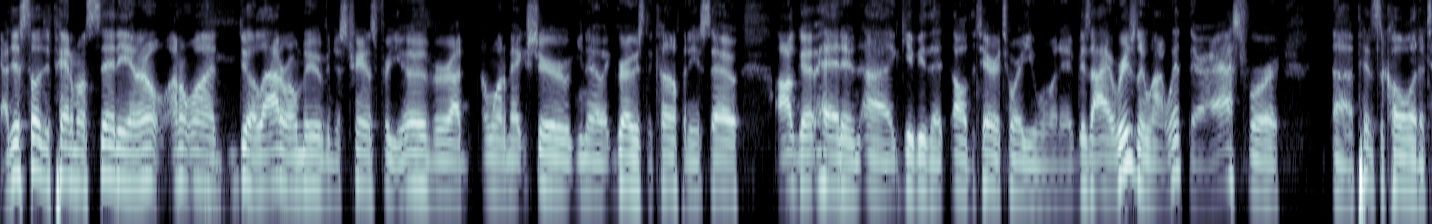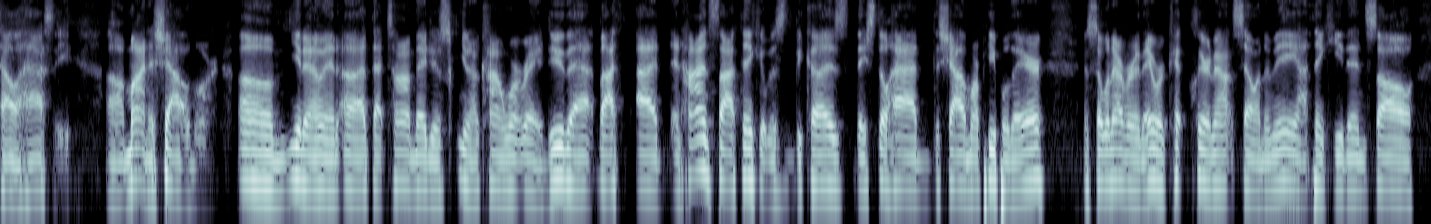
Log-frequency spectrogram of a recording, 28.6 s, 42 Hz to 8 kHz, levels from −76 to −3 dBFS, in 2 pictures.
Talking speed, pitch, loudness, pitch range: 245 wpm, 105 Hz, -20 LUFS, 100-115 Hz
